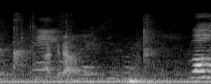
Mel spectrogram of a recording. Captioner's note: audience applauds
